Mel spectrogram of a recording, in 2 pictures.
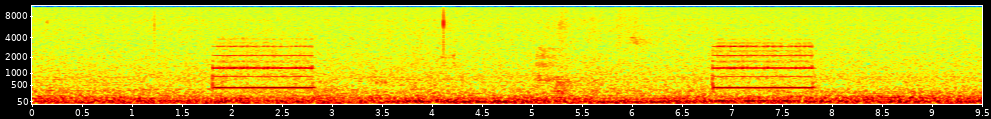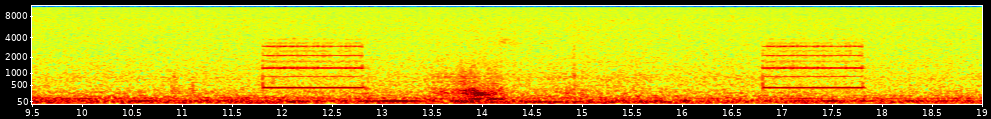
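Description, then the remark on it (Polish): Telephone dialing tones while calling the Centrum Handlowe Promenada shopping centre: four steady, mid-pitched electronic beeps, each about a second long, repeating at even intervals of several seconds over a low background hiss, with no talking. “No właśnie, tak jest, aby Piotr zaczął dzwonić.”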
